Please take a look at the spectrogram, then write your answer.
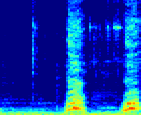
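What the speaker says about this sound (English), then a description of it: "Stop barking at people." Two sharp dog barks, fairly close and a half-second apart, over quiet room tone indoors at a house.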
